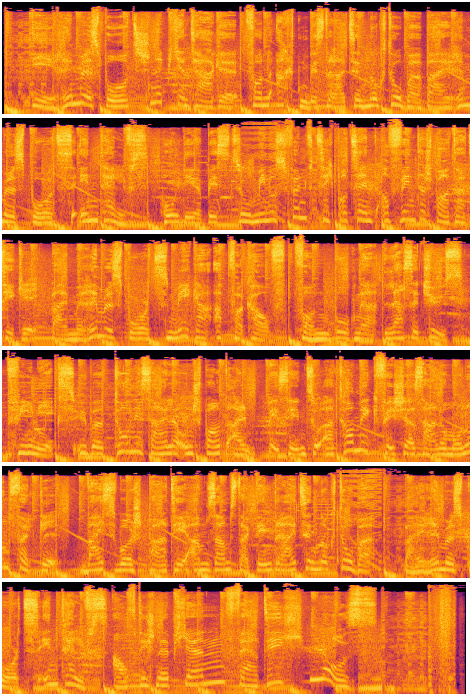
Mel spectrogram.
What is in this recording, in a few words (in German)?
Radiospot; RIML Sports; Schnäppchentage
